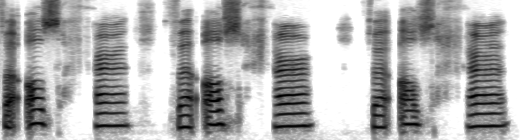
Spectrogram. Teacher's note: صاد کو موٹا پڑھیں گے کیونکہ یہ حرف مستعلیہ میں سے ہے ، ہا پہ الف مدہ، ہا کا مخرج صحیح لیں گے، · ہا کا مخرج صحیح لیں گے، وسط الحلق، ٹھیک ہے، حلق کے درمیانی حصے سے ادا کریں گے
